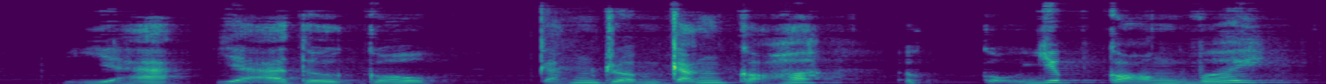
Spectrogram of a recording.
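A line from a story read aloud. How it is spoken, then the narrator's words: Trembling. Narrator (Vietnamese): Lão Bằng run run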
